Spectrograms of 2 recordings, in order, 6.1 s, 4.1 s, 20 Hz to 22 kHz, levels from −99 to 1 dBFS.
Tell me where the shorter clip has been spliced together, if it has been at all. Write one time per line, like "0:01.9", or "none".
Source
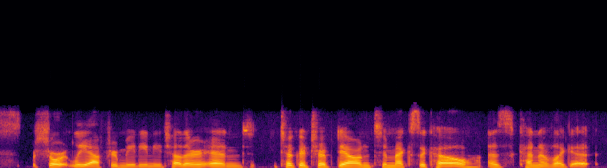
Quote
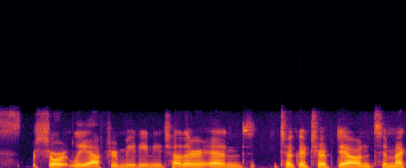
none

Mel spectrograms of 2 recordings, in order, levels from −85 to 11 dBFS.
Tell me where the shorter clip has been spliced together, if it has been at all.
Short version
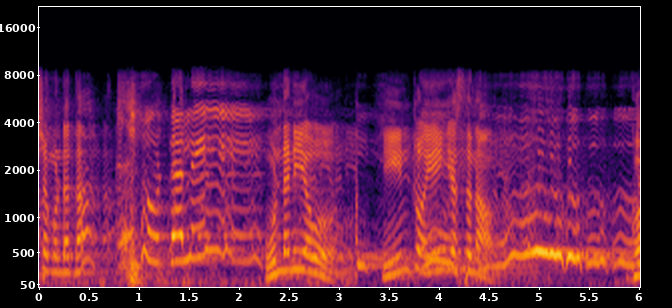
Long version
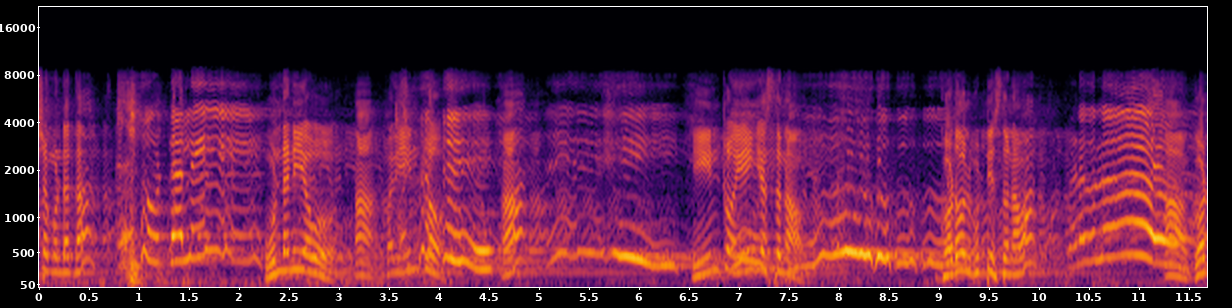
0:03.2

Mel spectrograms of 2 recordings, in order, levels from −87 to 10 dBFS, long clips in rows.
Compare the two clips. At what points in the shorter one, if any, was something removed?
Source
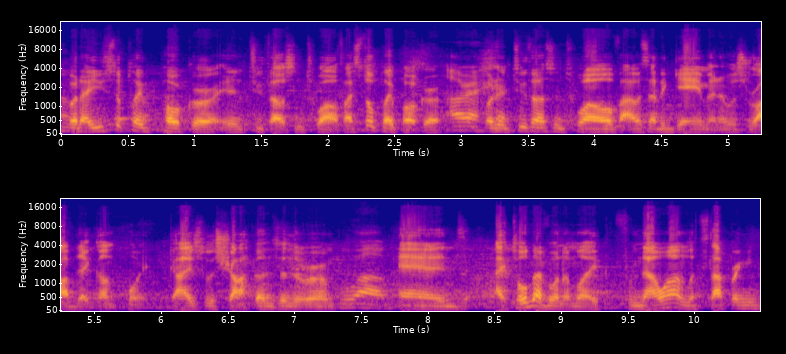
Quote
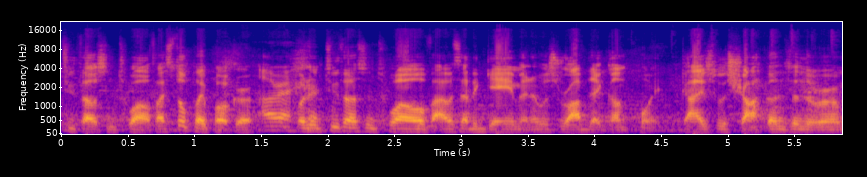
none

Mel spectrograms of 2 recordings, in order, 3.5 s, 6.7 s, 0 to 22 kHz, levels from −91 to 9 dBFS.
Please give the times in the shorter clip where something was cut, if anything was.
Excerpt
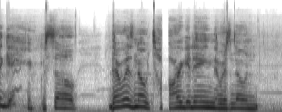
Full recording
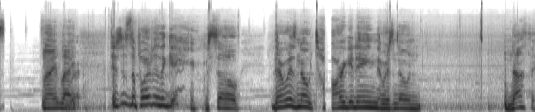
none

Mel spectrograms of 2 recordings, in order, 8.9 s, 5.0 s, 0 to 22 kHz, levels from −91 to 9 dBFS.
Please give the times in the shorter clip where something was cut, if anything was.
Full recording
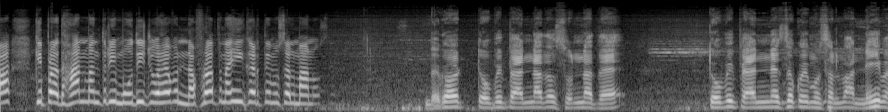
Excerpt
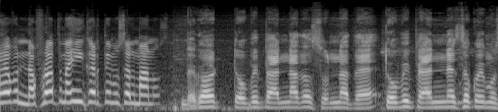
0:01.7
0:03.8

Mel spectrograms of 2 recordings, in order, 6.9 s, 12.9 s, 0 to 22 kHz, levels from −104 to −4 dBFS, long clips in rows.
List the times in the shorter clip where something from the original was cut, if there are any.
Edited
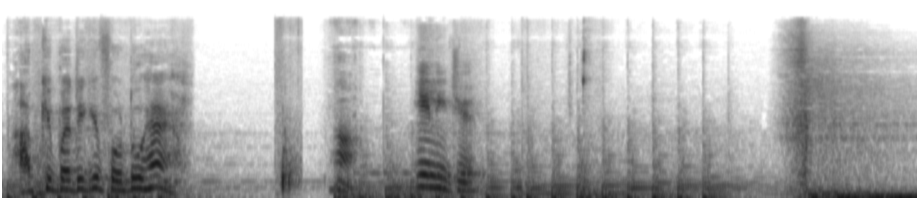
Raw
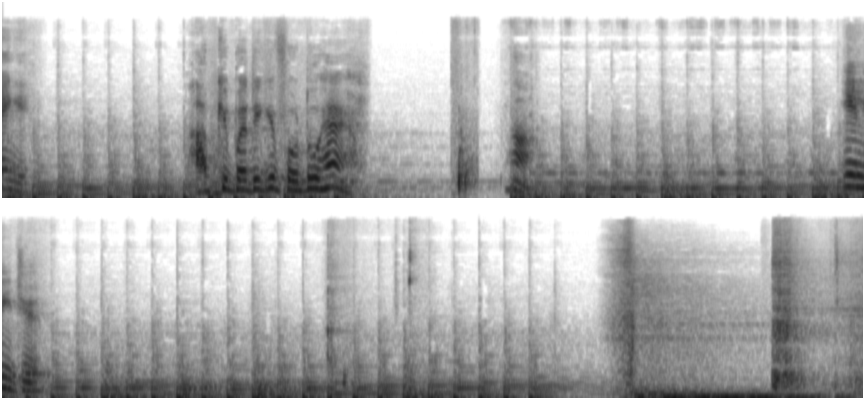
0:02.8
0:03.9

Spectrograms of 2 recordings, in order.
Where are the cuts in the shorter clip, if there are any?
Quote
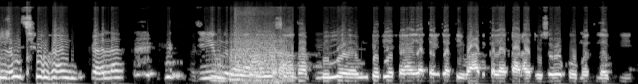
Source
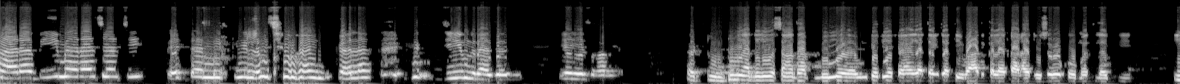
0:02.3

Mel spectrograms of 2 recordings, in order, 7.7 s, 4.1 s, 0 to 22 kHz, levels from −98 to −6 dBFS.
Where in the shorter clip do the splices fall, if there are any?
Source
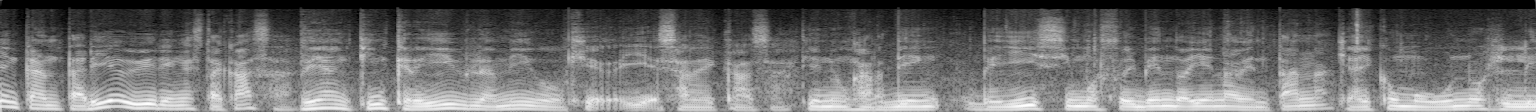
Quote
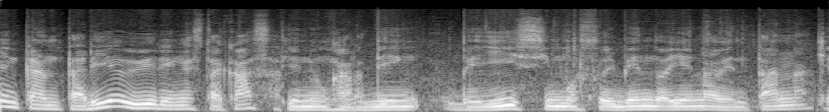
0:01.3

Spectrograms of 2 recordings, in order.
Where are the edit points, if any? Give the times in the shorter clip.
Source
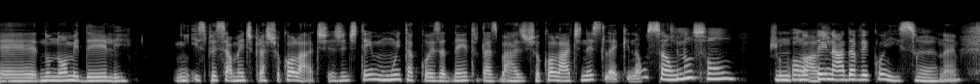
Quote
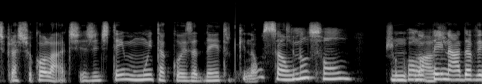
0:02.3

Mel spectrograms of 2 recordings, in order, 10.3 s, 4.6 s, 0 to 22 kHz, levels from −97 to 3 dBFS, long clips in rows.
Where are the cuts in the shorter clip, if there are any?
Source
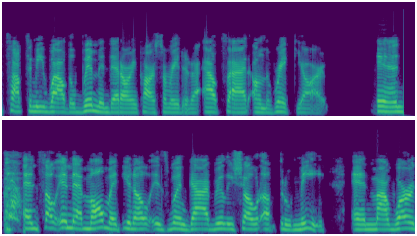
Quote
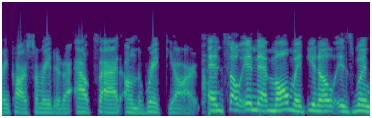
0:02.5

